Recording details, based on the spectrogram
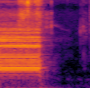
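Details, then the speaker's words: A Zoll Z-Vent ventilator on a simulated SimMan patient during the pre-use quick test, after a high airway pressure alarm: a loud steady buzzer that cuts off abruptly, the patient disconnect alarm with the circuit unconnected. "Okay, I got an airway high pressure. I should get a patient disconnect alarm."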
